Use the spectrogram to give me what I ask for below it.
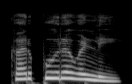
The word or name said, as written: ಕರ್ಪುರವಾಳೆ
